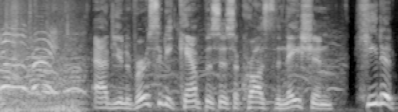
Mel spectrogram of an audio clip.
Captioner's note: voice-over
